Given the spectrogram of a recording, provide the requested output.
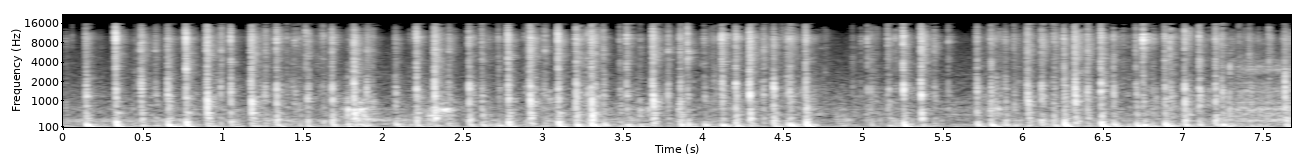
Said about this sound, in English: It's going to close the lid of the 16, put my MacBook Air on top of it. Have a listen to this keyboard. This is my MacBook Air.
